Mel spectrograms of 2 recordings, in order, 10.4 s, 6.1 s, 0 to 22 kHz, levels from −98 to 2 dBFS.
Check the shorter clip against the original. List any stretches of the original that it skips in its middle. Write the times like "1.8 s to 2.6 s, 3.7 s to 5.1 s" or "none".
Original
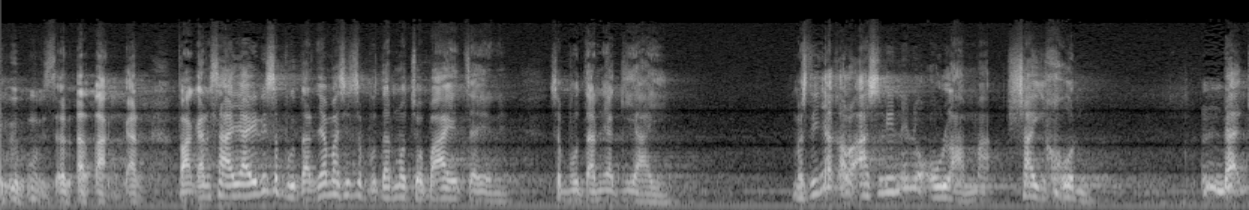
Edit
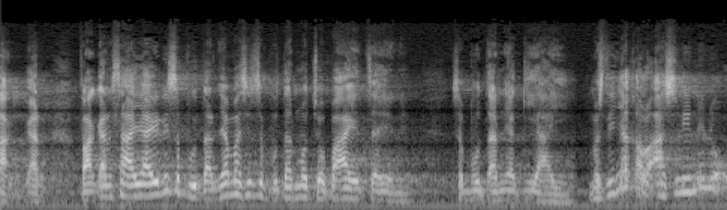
5.6 s to 6.5 s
